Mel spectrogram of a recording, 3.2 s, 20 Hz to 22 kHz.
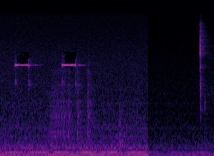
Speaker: It says you will hear a single beep when the frothing pitcher has been positioned securely. If it has not, you'll hear the 3 beeps, which is what I just heard. So I guess I did not have that pushed in far enough.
